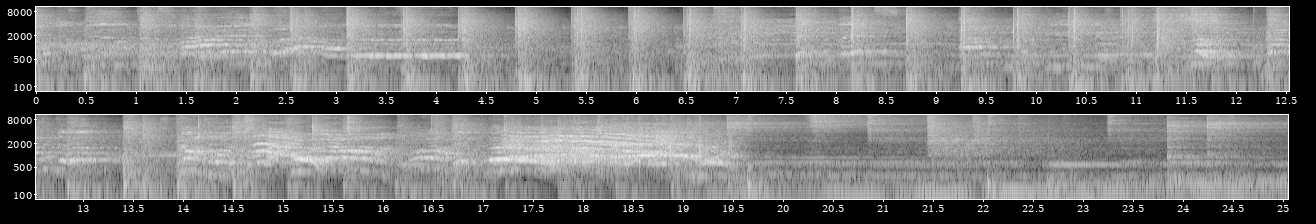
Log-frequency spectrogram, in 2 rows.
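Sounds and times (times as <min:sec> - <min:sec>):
music: 0:00.0 - 0:25.0
basketballs bouncing on wooden floor: 0:02.4 - 0:14.8.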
